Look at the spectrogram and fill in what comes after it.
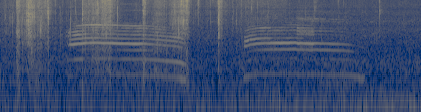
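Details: Community cats gathering in the mountains in Japan: two long, clear, harmonic-rich meows, the first gently falling, the second arched and steady, over low outdoor rumble with a few clicks.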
